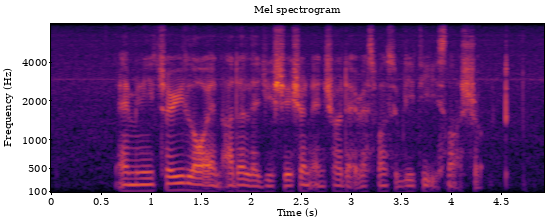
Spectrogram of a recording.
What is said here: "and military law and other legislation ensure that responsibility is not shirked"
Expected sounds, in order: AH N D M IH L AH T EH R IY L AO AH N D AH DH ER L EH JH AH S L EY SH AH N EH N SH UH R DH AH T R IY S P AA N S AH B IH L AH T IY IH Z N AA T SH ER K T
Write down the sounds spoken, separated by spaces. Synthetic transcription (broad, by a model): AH M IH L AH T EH R IY L AO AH N D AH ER L EH JH AH S L EY SH AH N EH N SH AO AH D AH T R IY S P AA N S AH B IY L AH T IY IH S N AA T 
